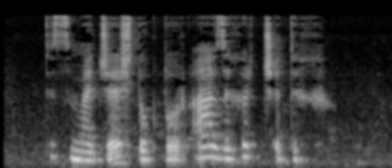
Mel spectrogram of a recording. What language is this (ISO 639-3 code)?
ady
